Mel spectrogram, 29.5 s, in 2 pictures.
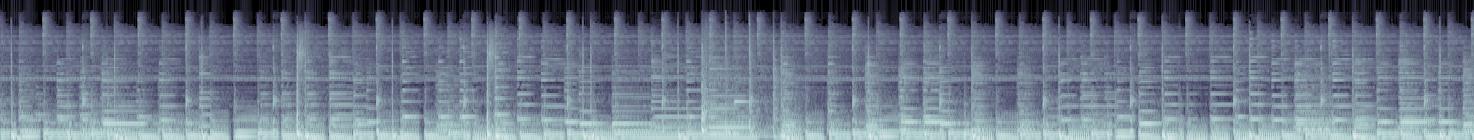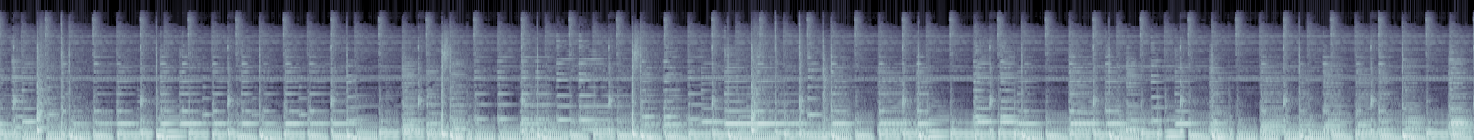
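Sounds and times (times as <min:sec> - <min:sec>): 
pianist playing piano: 0:00.0 - 0:29.4.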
